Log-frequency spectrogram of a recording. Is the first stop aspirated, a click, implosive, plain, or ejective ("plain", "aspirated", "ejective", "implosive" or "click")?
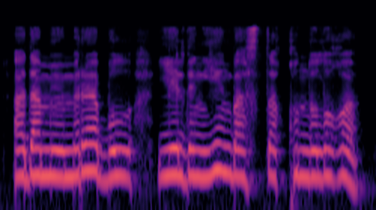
plain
